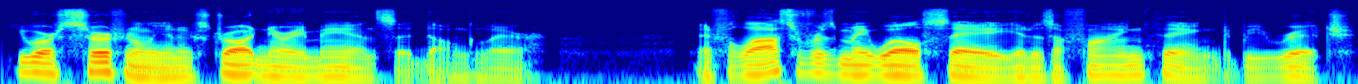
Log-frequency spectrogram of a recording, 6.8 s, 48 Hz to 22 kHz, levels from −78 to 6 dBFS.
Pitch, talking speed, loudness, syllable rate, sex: 85 Hz, 185 wpm, -19 LUFS, 5.5 syllables/s, male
